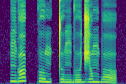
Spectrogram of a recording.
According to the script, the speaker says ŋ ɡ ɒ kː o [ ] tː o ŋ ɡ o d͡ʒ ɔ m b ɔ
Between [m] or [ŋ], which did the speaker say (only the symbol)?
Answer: m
